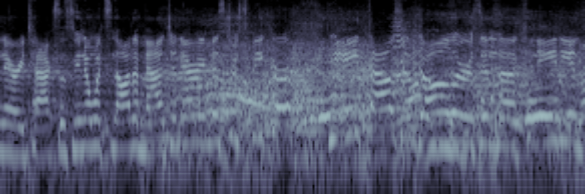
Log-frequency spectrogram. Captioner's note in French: voix de l'interprète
